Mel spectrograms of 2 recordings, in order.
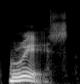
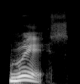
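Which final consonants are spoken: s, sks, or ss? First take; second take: s; s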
